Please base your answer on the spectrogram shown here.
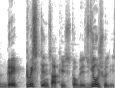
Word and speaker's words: Guy: 150-200 सालों के दरमियान गी डे Maupassant, his full name is गी. It's अंग्रेजी में GUY को गाय बोलते हैं, फ्रेंच में गी बोलते हैं. So it's गी de Maupassant. That's his actual pronunciation.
